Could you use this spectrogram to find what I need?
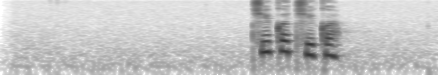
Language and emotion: Russian, neutral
